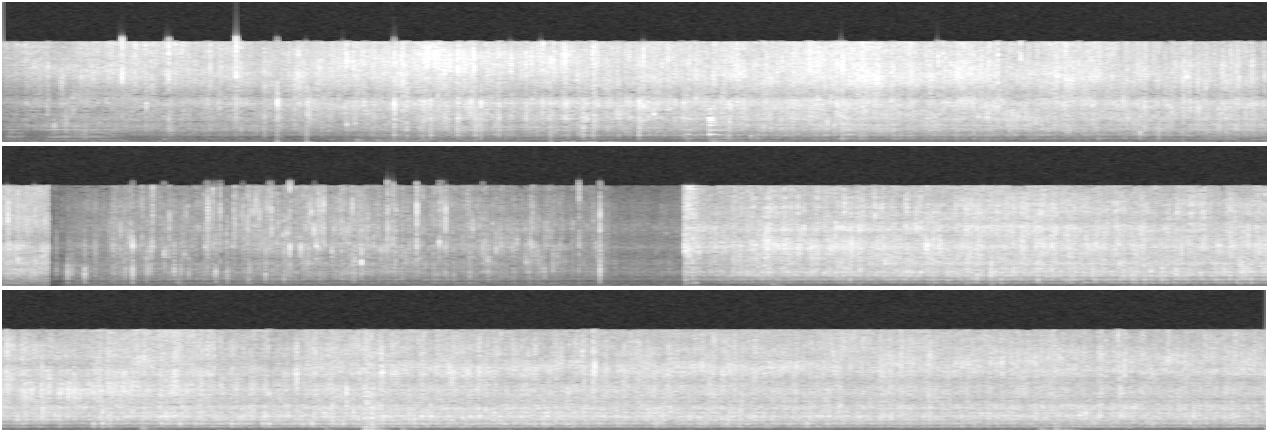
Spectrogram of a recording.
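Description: Sliced onions, bay leaves and whole spices sizzling as they fry in hot oil in a pan. The sizzle drops for a few seconds about a third of the way in, then comes back louder. There are a couple of dull thumps near the end.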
